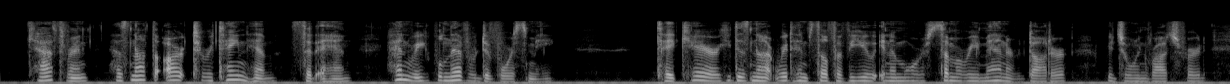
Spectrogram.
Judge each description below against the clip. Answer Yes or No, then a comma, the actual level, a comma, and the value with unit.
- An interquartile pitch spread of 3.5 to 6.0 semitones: Yes, average, 3.9 semitones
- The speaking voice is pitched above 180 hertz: No, medium, 160 Hz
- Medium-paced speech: Yes, average, 155 wpm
